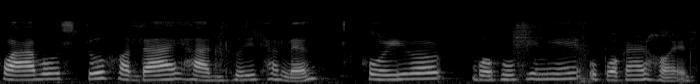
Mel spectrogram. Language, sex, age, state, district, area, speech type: Assamese, female, 30-45, Assam, Majuli, urban, spontaneous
